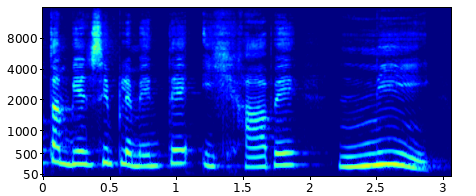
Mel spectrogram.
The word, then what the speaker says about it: nie: Se escribe N-I-E. Siempre que veáis este diptongo en alemán, I-E, es una I larga, como en diesel se dice diesel. Siemens no se dice Siemens, se dice Siemens, ¿ok? La IE es siempre I larga.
